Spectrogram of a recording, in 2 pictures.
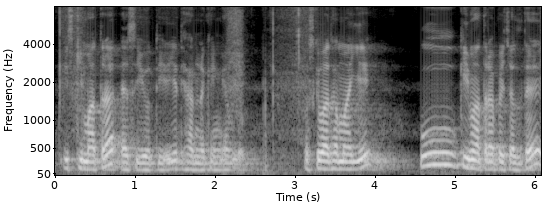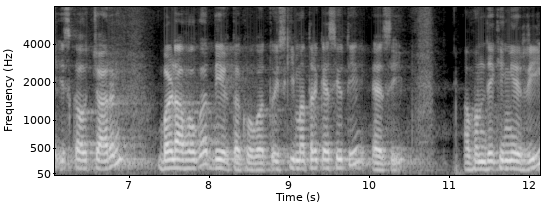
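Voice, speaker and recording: A man teaching young children the Hindi vowels and their signs, saying each sound slowly and repeating it. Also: mid-range voice, dark tone, long reverb tail. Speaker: primary school teacher. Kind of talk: classroom lesson on Hindi vowels.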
